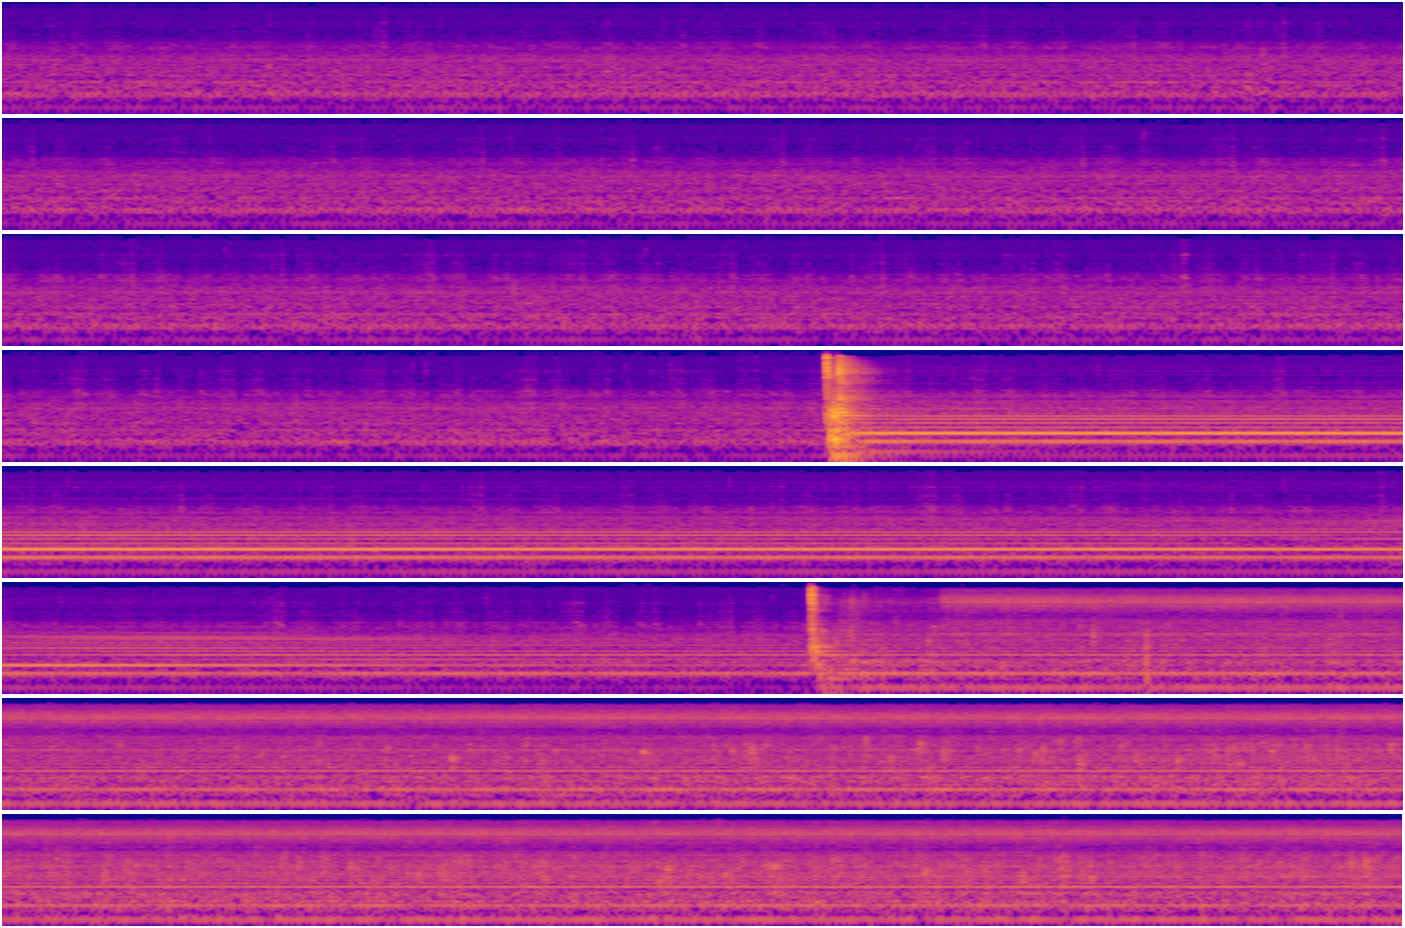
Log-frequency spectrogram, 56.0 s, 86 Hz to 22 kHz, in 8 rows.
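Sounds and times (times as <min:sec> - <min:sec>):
dishwasher pump click: 0:25.1 - 0:25.6, 0:39.0 - 0:56.0
dishwasher pump humming: 0:25.1 - 0:56.0.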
